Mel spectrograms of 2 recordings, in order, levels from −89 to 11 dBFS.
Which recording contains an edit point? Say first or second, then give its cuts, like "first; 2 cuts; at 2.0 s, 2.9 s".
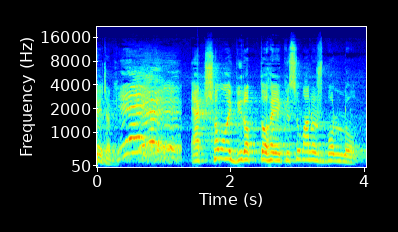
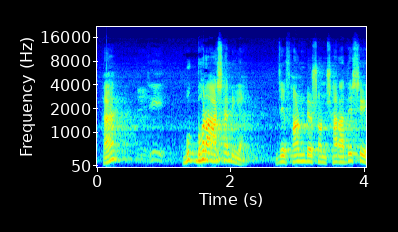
first; 1 cut; at 1.3 s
